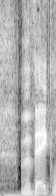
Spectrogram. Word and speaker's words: Vivek: And by the way, I think we've been pronouncing it wrong. I think it's Vivek. Vivek like cake is how I remember that.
